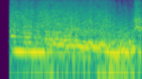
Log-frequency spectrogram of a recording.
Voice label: get out mega slowed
